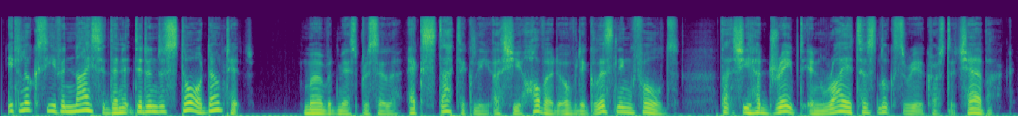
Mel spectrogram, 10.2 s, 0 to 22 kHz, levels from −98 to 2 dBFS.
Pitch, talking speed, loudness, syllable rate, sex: 135 Hz, 200 wpm, -17 LUFS, 6.2 syllables/s, male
